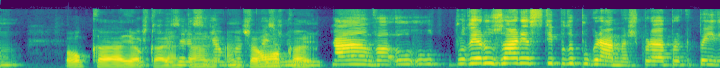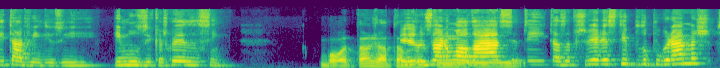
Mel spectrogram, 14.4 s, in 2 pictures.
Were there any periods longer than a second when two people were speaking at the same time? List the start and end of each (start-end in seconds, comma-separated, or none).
1.4-3.2, 11.2-12.4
